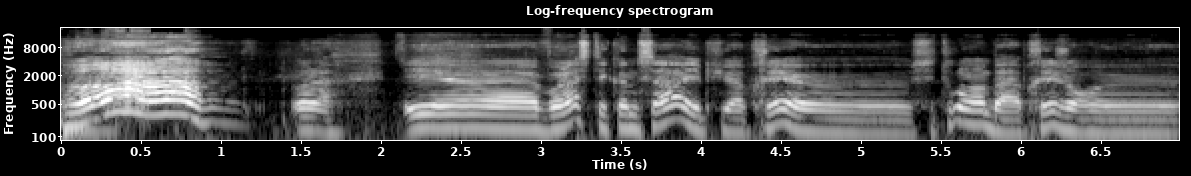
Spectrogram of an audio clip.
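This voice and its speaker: Speaking at a very slow pace, a man with a fairly high pitch uses lively intonation and big swings in loudness. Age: 20s. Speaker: podcast co-host. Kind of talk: casual chat. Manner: hesitant, filler-heavy.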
